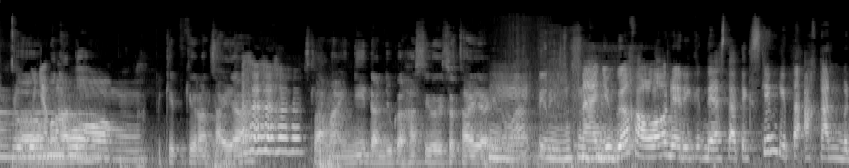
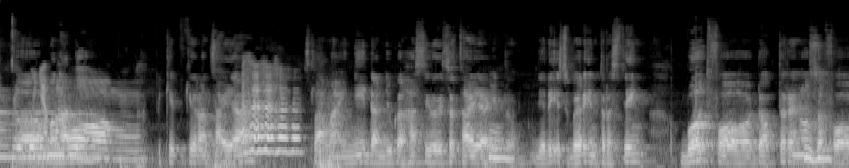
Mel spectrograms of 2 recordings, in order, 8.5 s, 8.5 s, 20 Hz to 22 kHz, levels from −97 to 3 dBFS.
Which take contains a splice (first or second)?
first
